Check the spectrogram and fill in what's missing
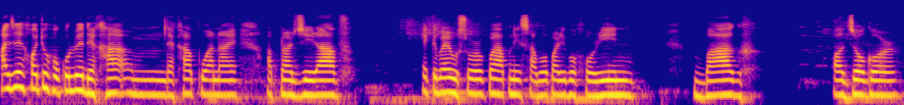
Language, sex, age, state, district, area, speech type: Assamese, female, 30-45, Assam, Kamrup Metropolitan, urban, spontaneous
